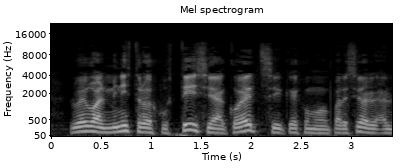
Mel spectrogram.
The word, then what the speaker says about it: Coetzee: Yo entrevisté a este señor, que se llama, bueno, se pronuncia Coetzee, es la pronunciación correcta, igual que el Premio Nobel de Literatura, y él cuando hablaba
